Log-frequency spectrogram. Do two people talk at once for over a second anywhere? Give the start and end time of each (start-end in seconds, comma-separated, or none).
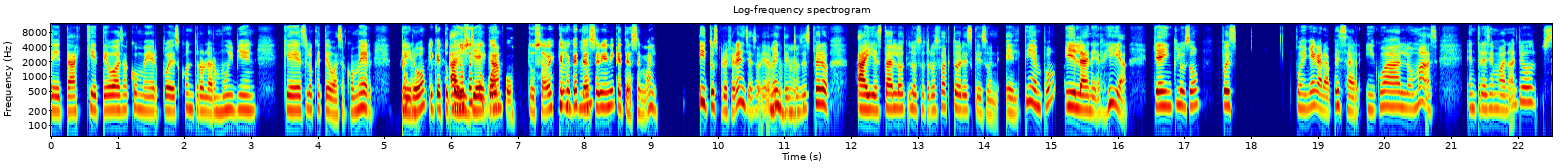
5.2-6.8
